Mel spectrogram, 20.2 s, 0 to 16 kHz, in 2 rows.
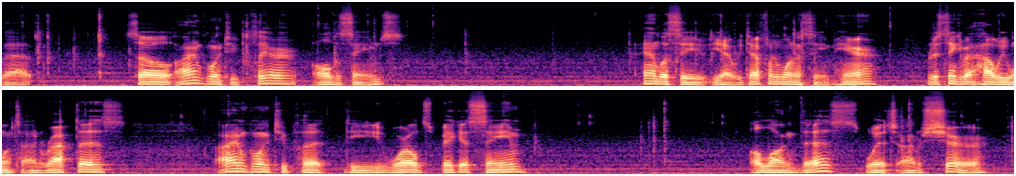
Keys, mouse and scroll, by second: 0.0 middle click, 0.4 a, 0.9 ctrl+e, 2.0 click, 2.5 alt+a, 2.9 middle click, 3.5 shift+middle click, 4.1 middle click, 5.8 scroll down 1, 6.6 alt+click, 6.6 alt+click, 7.1 ctrl+e, 7.8 click, 8.1 alt+a, 8.3-9.7 middle drag, 9.8 scroll down 1, 10.1 scroll up 1, 10.4 middle click, 11.1 scroll down 1, 11.9 click, 12.2 middle click, 12.2 middle click, 13.2 ctrl+click, 13.4 scroll down 1, 13.8-16.0 middle drag, 15.9 ctrl+click, 16.0 ctrl+click, 16.7 ctrl+z, 17.3 ctrl+click, 17.3 ctrl+click, 19.0 ctrl+z, 19.7 ctrl+click, 19.7 ctrl+click.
